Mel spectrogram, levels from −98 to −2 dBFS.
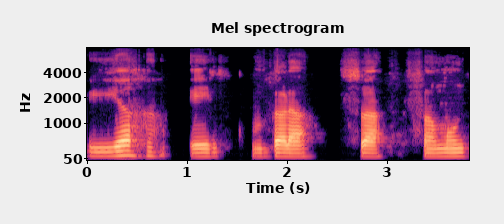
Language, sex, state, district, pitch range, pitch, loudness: Hindi, male, Uttar Pradesh, Ghazipur, 105-115 Hz, 105 Hz, -17 LUFS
